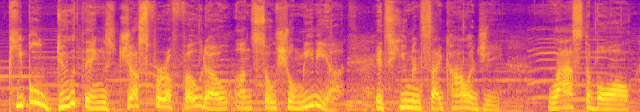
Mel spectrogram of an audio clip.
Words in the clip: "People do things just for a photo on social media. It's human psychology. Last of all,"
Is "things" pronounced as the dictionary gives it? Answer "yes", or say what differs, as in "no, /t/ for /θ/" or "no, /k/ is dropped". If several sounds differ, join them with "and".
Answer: yes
